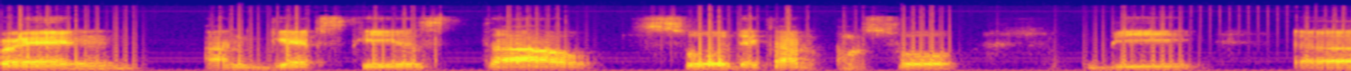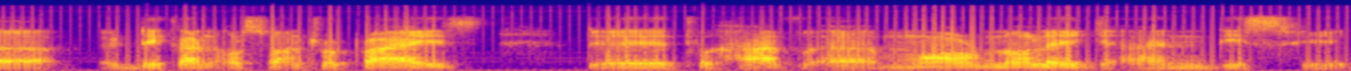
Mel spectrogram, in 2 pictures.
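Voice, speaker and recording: A man speaks at a very slow pace. He has a non-native accent. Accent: non-native English speaker, self-described. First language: French. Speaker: conference presenter, researcher. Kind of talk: Q&A answer at conference session. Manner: halting, many fillers.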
